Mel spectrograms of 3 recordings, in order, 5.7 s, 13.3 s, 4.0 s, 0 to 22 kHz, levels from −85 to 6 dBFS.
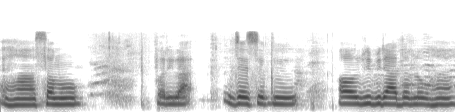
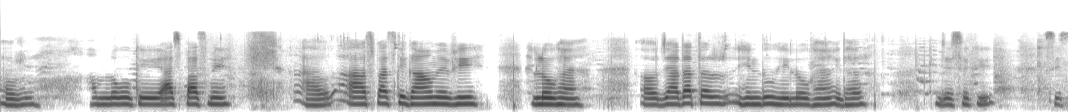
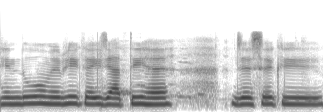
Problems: constant background noise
